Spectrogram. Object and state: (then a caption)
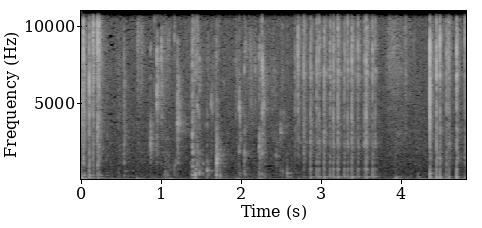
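Plastic water bottle with liquid. A clear plastic water bottle with a yellow cap, partly filled with water, is held in one hand and shaken and tilted so the liquid sloshes while long nails touch the bottle. Quick, dry clicks and taps rise over a low, heavy sloshing rumble, with sharper, louder knocks near the middle and end.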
